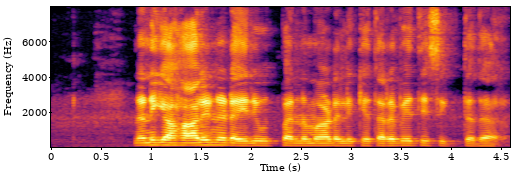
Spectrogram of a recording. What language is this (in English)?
Kannada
